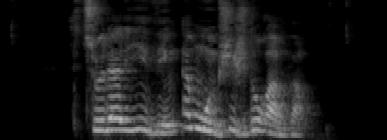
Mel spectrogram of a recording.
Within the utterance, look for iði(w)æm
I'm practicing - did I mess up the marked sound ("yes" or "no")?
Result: yes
